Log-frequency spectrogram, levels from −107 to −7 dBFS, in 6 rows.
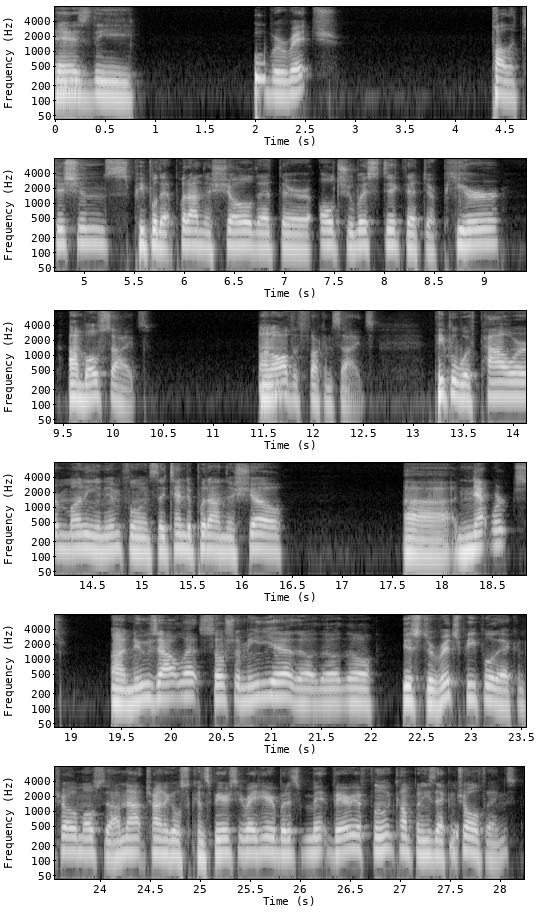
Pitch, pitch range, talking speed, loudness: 135 Hz, 120-145 Hz, 150 wpm, -26 LUFS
